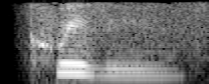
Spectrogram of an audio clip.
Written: quizzes

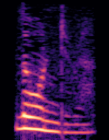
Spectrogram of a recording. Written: launderer

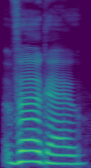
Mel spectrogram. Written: Virgo

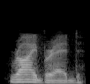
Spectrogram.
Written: rye bread

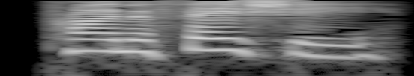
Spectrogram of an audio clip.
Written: prima facie

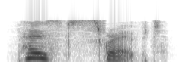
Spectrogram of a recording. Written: postscript

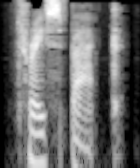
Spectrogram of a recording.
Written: trace back

